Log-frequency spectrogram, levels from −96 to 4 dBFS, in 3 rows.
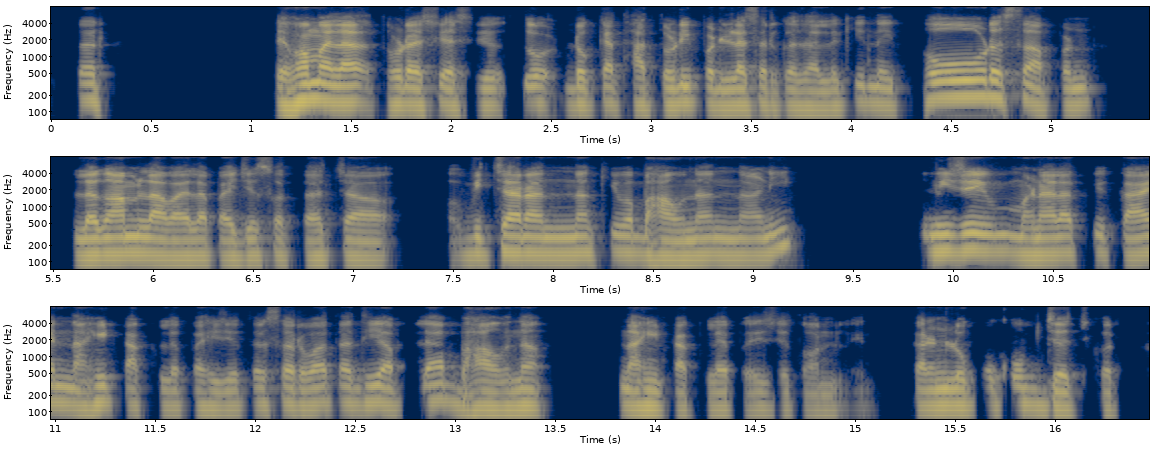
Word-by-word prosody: तर, - - 0 0.9
तेव्हा 160 - +5
मला 150 -3 +8
थोडीशी 135 0 +2
अशी 130 +1 -4 0.2
डो 145 0 0
डोक्यात 135 +1 -1
हातोडी 135 +1 0
पडल्यासारखं 130 -1 -1
झालं, 120 0 -3
की 150 - -7
नाही 135 -2 -4
थोडंसं 180 -1 +4
आपण 130 0 -3 0.5
लगाम 140 +2 +6
लावायला 130 -2 +3
पाहिजे 125 0 -3
स्वतःच्या 125 -2 -4 0.4
विचारांना 140 0 +3
किंवा 145 0 -3
भावनांना 130 0 -1
आणि 145 +7 -2
तुम्ही 155 -6 -5
जे 165 +1 +6
म्हणालात, 145 -2 +1
कि 150 - -7
काय 135 +1 +4
नाही 140 0 0
टाकलं 125 0 -6
पाहिजे. 120 0 -5
तर 135 - -5
सर्वात 135 +1 -3
आधी 145 +1 -2
आपल्या 145 +4 -2
भावना, 120 +1 -1 0.4
नाही 125 -1 +2
टाकल्या 115 +1 -4
पाहिजेत 115 0 -11
ऑनलाईन. 115 +4 -13 0.2
कारण 125 -1 0
लोकं 130 0 -3
खूप 140 -2 -5
जज 115 -2 -1
करतात. 110 -1 -13
135 Hz, 160 wpm, -25 LUFS, 125-145 Hz, 0.9 s, मला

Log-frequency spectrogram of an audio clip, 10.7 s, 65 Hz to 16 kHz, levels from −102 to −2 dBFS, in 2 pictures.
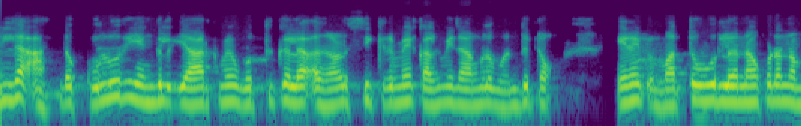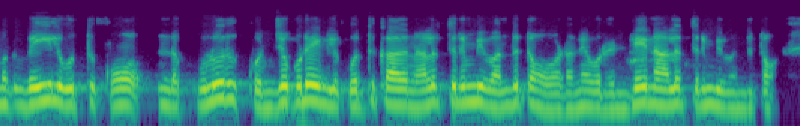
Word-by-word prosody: இல்ல 205 +3 +1
அந்த 150 +5 -3
குளுரு 225 +6 +1
எங்களுக்கு 185 0 0
யாருக்குமே 175 +3 +2
ஒத்துக்கல. 185 +2 +2
அதனால 170 +2 0
சீக்கிரமே 190 -1 -2
கெளம்பி 170 +2 0
நாங்களும் 165 -1 -1
வந்துட்டோம். 165 +4 -4 0.4
ஏன்னா, 195 +3 +4
இப்ப 195 - -6
மத்த 165 +3 -1
ஊர்லனா 190 -1 +5
கூட 200 -1 +2
நமக்கு 170 -2 -3
வெயிலு 185 0 +4
ஒத்துக்கும். 165 0 -3 0.2
இந்த 160 -2 -4
குளுரு 210 +6 +3
கொஞ்சம் 150 +6 +1
கூட 195 - +5
எங்களுக்கு 160 -3 -2
ஒத்துக்காததுனால 165 +1 0
திரும்பி 185 0 +2
வந்துட்டோம் 160 -1 -3
ஒடனே. 140 +3 -6
ஒரு 145 - -6
2டே 165 +6 +1
நாள்ல 165 +2 +1
திரும்பி 165 -2 -3
வந்துட்டோம். 145 +1 -10
175 Hz, 185 wpm, -22 LUFS, 160-190 Hz, 0.4 s, ஊர்லனா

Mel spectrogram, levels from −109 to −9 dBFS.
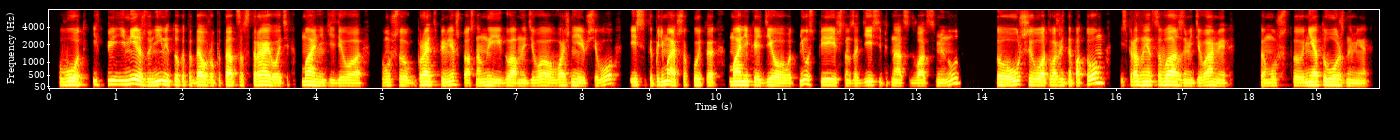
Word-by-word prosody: вот. 130 +1 +2
И 145 - -3
ты 140 +3 +1
и 145 0 +1
между 150 -6 +5
ними 135 +4 +4
тока 125 -1 -3
тогда 120 +2 +2
уже 110 -2 -1
пытаться 115 +3 0
встраивать 125 -3 +2 0.2
маленькие 115 -5 +1
дела. 105 -1 -2 0.2
Потому 110 0 -5
что 115 0 -4
брать 125 +3 +2
пример, 125 +3 0
что 135 - -4
основные 110 +3 -2
и 105 -1 -1
главные 105 -1 0
дела 110 +2 -1
важнее 110 +1 -1
всего. 145 - -4 0.2
Если 120 -1 -2
ты - - -7
понимаешь, 125 -3 +2
что 120 - -9
какое-то 115 -2 -2 0.2
маленькое 125 -2 +4
дело 110 0 +1
вот 100 +7 -6
не - - +3
успеешь, 115 -8 -1
там, 105 -2 -7
за 105 - -5
10-15-20 105 -3 -3
минут, 135 - -2 0.5
то 115 -2 +3
лучше 140 +1 +1
его 115 -1 +2
отложить 115 0 +1
на 110 - -2
потом 170 - +1 0.2
и - - -13
справляться 125 +1 +1
важными 120 -4 +4
делами, 105 0 -1 0.4
потому 110 0 -4
что 110 -1 -5
неотложными. 115 -5 0
115 Hz, 155 wpm, -23 LUFS, 110-125 Hz, 0.5 s, между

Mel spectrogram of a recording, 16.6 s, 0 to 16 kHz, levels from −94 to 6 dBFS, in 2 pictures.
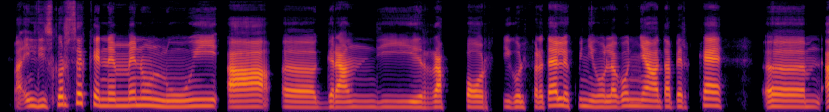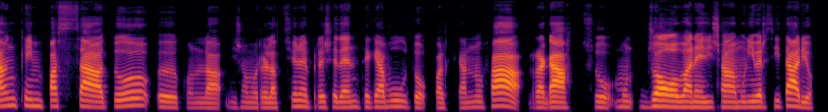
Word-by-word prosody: Ma, - - -3
il 205 +2 -4
discorso 255 +7 -2
è 305 - +1
che 255 - +1
nemmeno 220 +1 -1
lui 200 +2 -3
ha, 185 +1 +5
uhm, 175 -2 -1
grandi 180 0 -2
rapporti 180 +1 -3
col 180 0 -5
fratello 215 +7 +2
e 205 - -6
quindi 210 -2 -8
con 185 0 -4
la 185 0 0
cognata. 200 -1 0
Perché, 210 +3 +1 0.4
uhm, 190 -1 0
anche 225 +5 0
in 210 -2 -4
passato, 200 +2 +1
uhm, 175 -2 -3
con 160 0 -17
la, 155 -1 -2
diciamo, 165 0 -15
relazione 165 +5 -5
precedente 175 +1 -5
che 180 - -3
ha - - +2
avuto 185 -1 -7
qualche 160 0 -10
anno 170 +2 -10
fa, 210 +4 +6
ragazzo 170 0 +3
mo 185 -1 -11
giovane, 180 -2 +4
diciamo 175 0 -2
universitario, 180 0 +1
185 Hz, 145 wpm, -25 LUFS, 175-200 Hz, 0.4 s, fa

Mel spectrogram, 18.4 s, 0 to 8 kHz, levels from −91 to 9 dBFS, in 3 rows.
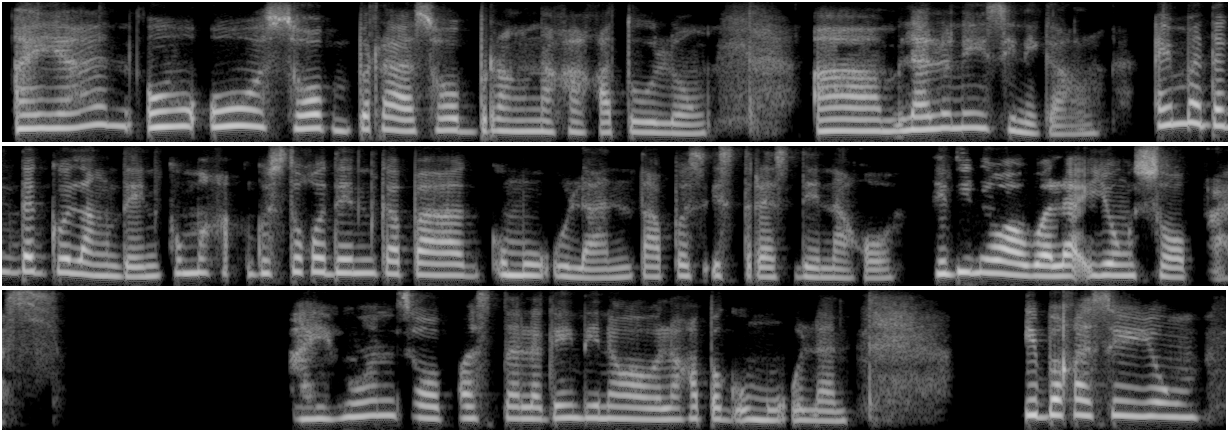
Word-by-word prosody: Ayan, 315 +5 +2
oo. 340 +1 +4
Sobra, 285 -4 +2
sobrang 245 -1 -1
nakakatulong, 215 -3 -4 0.5
um, 245 0 +3
lalo 275 +4 +3
na 310 - 0
yung 305 - -2
sinigang. 205 -9 -6 0.3
Ay 370 +2 +2
madagdag 345 -7 +2
ko 300 - +3
lang 250 -5 0
din 215 +1 -3
kuma 285 +2 -2 0.2
gusto 280 +3 -3
ko 310 - +4
din 290 -1 0
kapag 245 -4 0
umuulan 215 -6 -2
tapos 215 +1 -5
stress 205 -3 -5
din 200 -2 -5
ako, 180 0 -9 0.2
hindi 290 +3 +3
nawawala 230 -6 +6
iyong 235 0 +1
sopas. 200 -4 -3 1.2
Ayun, 285 +7 -2
sopas 255 -2 -3
talaga 250 0 -2
hindi 265 -1 -1
nawawala 240 -1 -1
kapag 240 -3 -4
umuulan. 220 -2 -4 0.9
Iba 330 0 +6
kasi 320 -2 0
yung 285 -2 -2
250 Hz, 125 wpm, -22 LUFS, 225-295 Hz, 1.2 s, nawawala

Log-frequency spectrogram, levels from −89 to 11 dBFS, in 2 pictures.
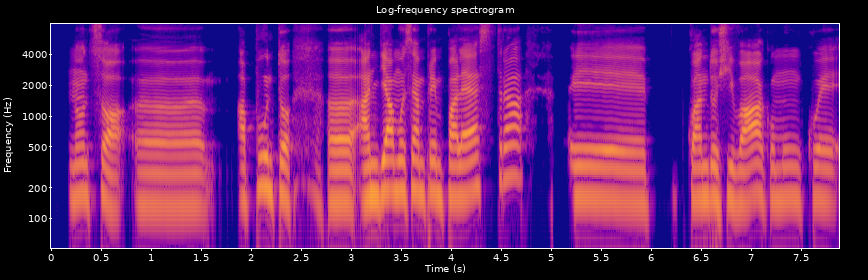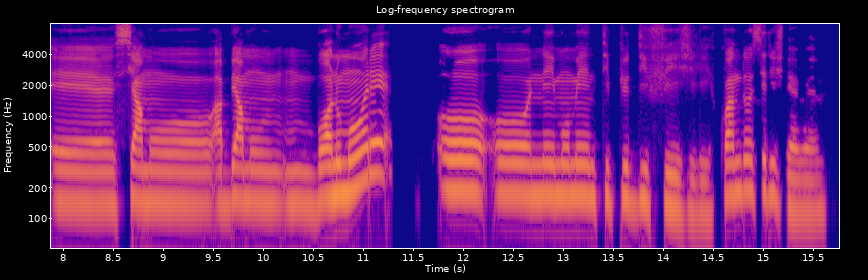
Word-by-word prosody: non 165 +1 -2
so, 160 -6 +1
uhm, 135 -1 -2 0.2
appunto, 170 +1 +1 0.3
uhm, 150 0 +5
andiamo 180 +3 +6
sempre 180 -1 +1
in 165 -2 -1
palestra, 190 - +3 0.4
e 155 -3 0 0.3
quando 160 0 +1
ci 155 +2 -1
va 150 +3 +7
comunque, 155 -1 -4 0.6
ehm, - - -6
siamo 145 -1 -3
abbiamo 150 +2 -2
un 145 -1 -7
un 145 -1 -8
buon 160 +3 +2
umore, 240 - +2 0.5
o 185 -1 +3
o 175 0 -2
nei 170 0 -2
momenti 165 -2 -3
più 160 +2 -6
difficili? 130 -5 -7
Quando 175 +2 -2
si 185 +1 -6
riceve? 120 -7 -7
155 Hz, 115 wpm, -21 LUFS, 145-170 Hz, 0.6 s, va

